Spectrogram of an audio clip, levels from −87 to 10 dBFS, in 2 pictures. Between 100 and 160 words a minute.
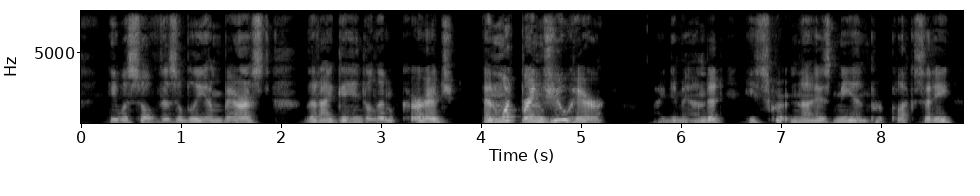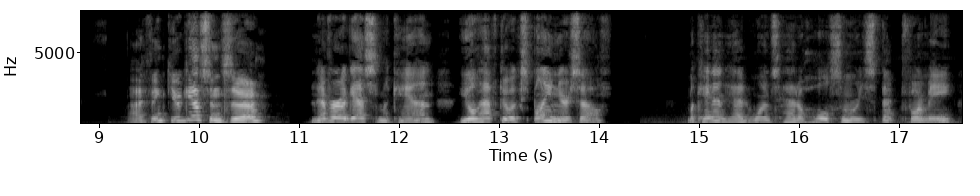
Yes: average, 155 wpm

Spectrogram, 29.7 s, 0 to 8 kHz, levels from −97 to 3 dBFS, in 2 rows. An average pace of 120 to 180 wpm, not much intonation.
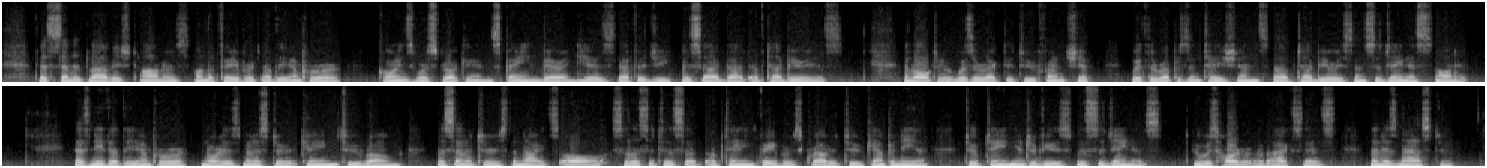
Yes: average, 150 wpm; narrow, 2.1 semitones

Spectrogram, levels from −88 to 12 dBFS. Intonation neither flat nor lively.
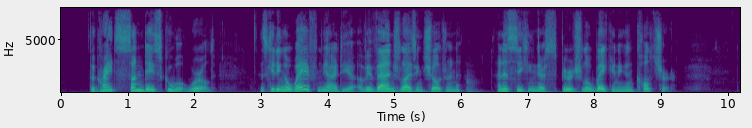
No: wide, 7.4 semitones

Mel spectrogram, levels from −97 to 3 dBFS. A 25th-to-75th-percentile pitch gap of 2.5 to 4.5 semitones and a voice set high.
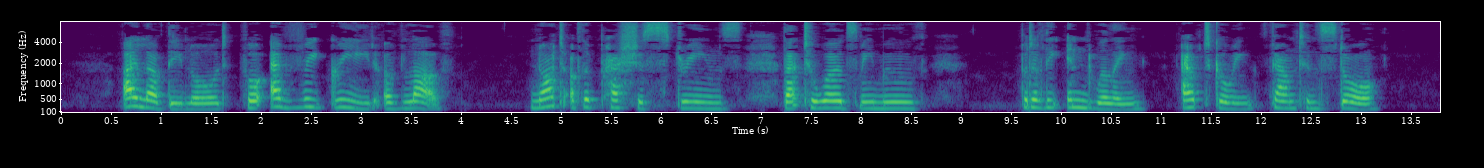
Yes: average, 3.3 semitones; high, 215 Hz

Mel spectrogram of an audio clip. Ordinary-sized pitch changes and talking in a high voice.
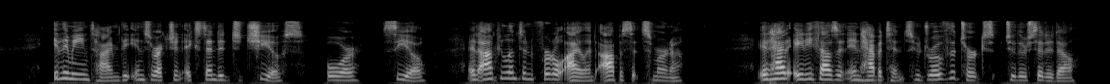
Yes: average, 4.1 semitones; high, 205 Hz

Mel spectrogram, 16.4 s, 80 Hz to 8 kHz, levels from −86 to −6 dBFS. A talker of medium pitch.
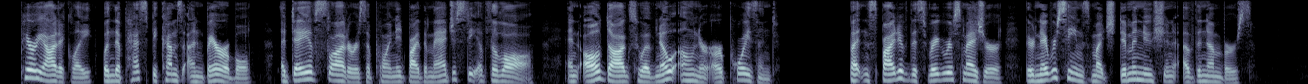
Yes: medium, 155 Hz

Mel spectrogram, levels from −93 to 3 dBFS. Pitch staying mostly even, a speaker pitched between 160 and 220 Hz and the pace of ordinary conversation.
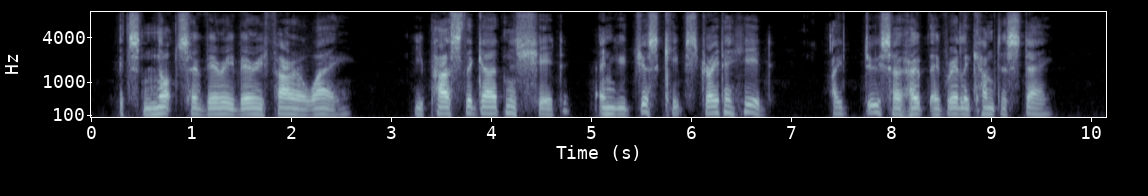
No: narrow, 2.2 semitones; low, 120 Hz; average, 160 wpm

